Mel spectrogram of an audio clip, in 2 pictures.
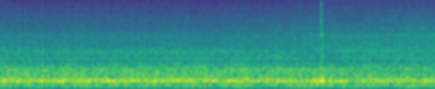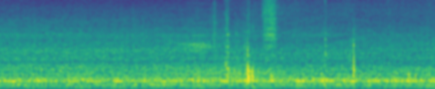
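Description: Steady running noise of a car moving slowly, with a few sharp clicks: one about four seconds in and a couple near the end, the loudest among them.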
